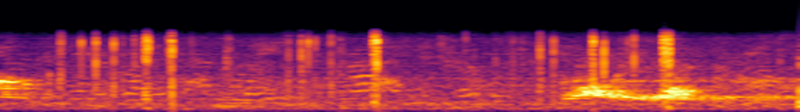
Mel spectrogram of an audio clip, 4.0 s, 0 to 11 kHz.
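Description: Light, irregular clicking of a pick being raked across the pin stack of a Master Lock No. 1 laminated steel padlock under a tension wrench, dense through the first two seconds and sparser after. The clicks come just before the lock opens.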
